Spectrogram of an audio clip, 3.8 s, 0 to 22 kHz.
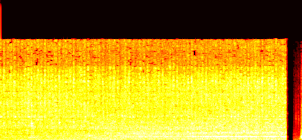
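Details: Toyota ACV30 idling after new Denso spark plugs fixed its stumble at very high revs: smooth, steady idle with an even beat and no misses or stumbles; the engine is running cleanly.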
